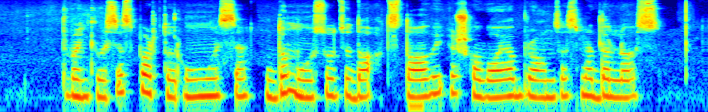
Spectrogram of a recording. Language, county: Lithuanian, Alytus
